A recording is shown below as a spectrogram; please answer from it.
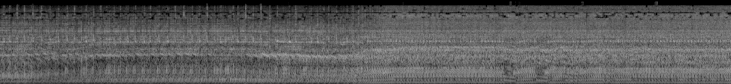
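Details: Brand-new Husqvarna 460 Rancher chainsaw on its first run, cutting pine firewood: a strong, steady high-pitched two-stroke snarl that bogs slightly into the cut and recovers cleanly. It is healthy and cuts right through with big-motor power.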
